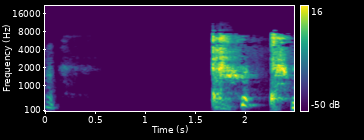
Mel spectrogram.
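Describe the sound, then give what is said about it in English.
A person coughs: one brief cough, a short pause, then two harsher, louder coughs in quick succession. “I don't have coronavirus. I have a cough.”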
